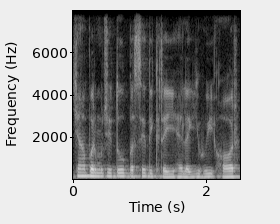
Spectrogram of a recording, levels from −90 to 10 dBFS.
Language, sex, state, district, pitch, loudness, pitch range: Hindi, male, Himachal Pradesh, Shimla, 145 Hz, -17 LUFS, 130-155 Hz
